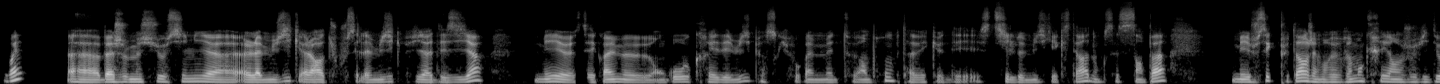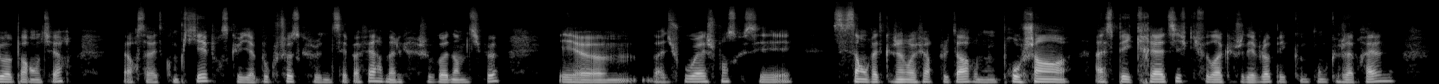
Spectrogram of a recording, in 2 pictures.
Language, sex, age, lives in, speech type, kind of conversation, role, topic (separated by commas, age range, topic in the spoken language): French, male, 20-24, France, conversation, podcast, guest, Quel est ton premier souvenir créatif ?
